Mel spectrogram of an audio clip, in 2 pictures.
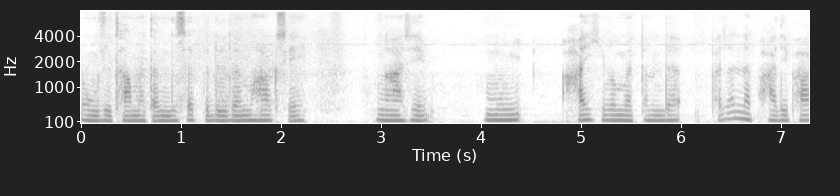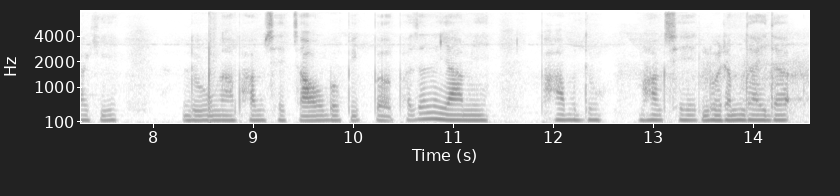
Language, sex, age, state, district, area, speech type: Manipuri, male, 18-30, Manipur, Chandel, rural, spontaneous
